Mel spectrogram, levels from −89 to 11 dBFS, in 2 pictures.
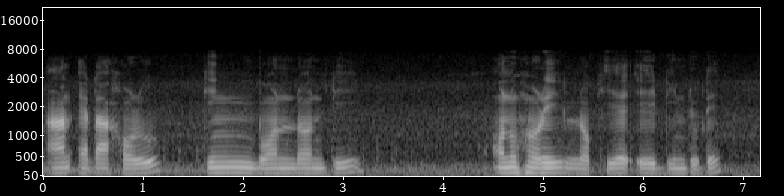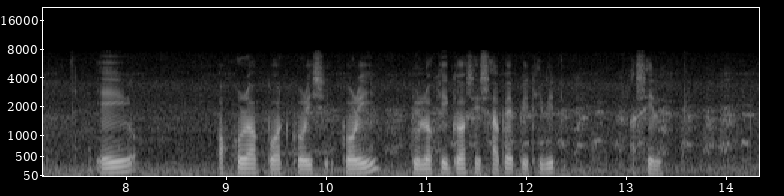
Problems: constant background noise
